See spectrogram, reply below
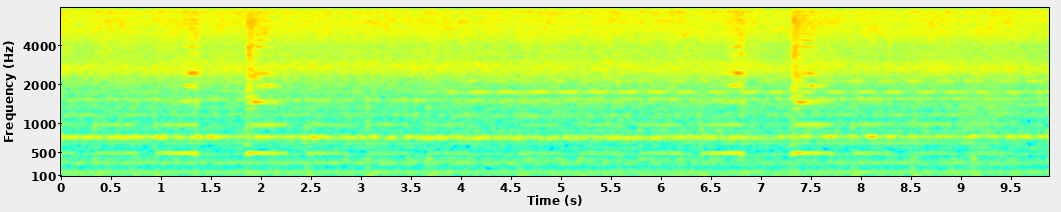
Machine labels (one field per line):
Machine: slide rail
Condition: normal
